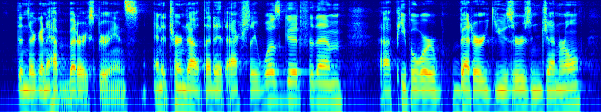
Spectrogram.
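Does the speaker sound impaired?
No.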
